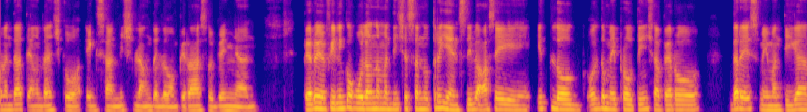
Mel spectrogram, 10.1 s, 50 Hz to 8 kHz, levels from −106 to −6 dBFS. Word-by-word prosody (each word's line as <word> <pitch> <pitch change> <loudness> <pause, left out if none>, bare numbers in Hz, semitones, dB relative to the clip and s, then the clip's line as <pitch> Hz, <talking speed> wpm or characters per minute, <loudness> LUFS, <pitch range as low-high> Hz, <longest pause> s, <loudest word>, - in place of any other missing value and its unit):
lang 120 +1 -4
dati 135 0 -1
ang 110 - -7
lunch 115 +2 -2
ko 105 -1 0
egg 115 - -5
sandwich 110 +1 -4
lang, 110 -1 -3
dalawang 105 -1 -1
piraso 110 0 -2
ganyan. 105 -2 -3 0.6
Pero 135 +3 +6
yung 155 -2 +6
feeling 155 0 +3
ko 170 - +4
kulang 150 -1 +5
naman 145 -1 +1
din 140 - -3
siya 150 +1 -1
sa 150 - +1
nutrients 140 -4 +1
'di 130 +1 -3
ba - - +2
kasi 130 -3 -1 0.2
itlog, 140 -6 +2
although 145 +4 0
may 140 -1 0
protein 135 +1 -1
siya 130 -4 -2
pero, 125 0 0 0.4
the 145 - +6
rest 145 0 +1
may 115 - -1
mantika 120 +4 0
130 Hz, 200 wpm, -23 LUFS, 115-145 Hz, 0.6 s, Pero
